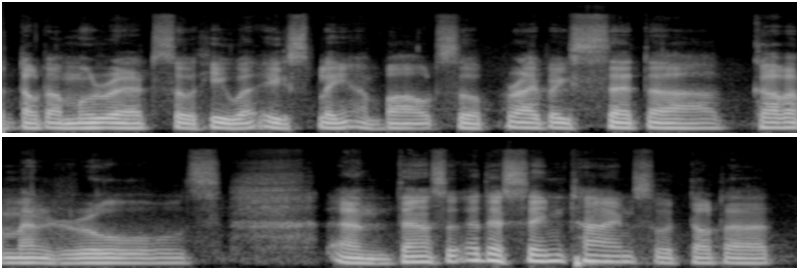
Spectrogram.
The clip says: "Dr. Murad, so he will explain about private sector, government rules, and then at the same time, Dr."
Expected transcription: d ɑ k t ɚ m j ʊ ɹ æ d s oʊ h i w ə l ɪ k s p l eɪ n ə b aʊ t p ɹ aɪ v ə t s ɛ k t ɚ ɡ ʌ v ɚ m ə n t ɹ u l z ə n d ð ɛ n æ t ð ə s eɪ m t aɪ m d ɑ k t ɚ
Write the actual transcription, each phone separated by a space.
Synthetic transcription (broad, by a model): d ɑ k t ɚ m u ɹ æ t s oʊ h i w ə l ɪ k s p l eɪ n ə b aʊ t p ɹ aɪ v ə t s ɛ t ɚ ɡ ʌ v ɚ m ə n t ɹ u l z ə n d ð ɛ n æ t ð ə s eɪ m t aɪ m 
